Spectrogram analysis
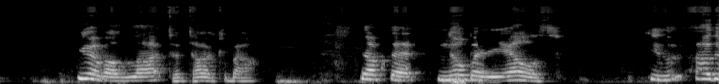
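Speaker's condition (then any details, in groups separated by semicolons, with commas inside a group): ALS; mainly affects voice and breathing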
